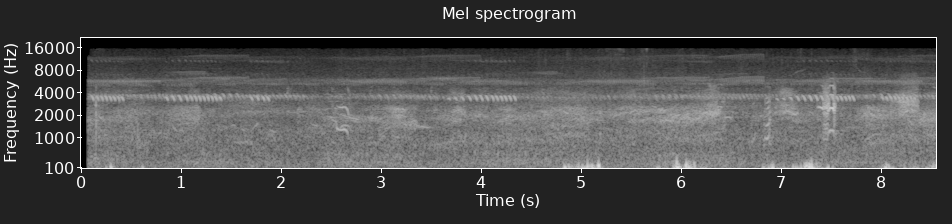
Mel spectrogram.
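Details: Australian spotted crake recorded 15 February 2023, giving two bursts of rapid, high chattering trills a few seconds apart, over a steady high hum and low wind rumble.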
